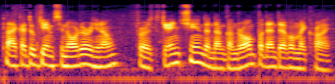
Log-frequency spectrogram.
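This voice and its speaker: A man's voice: mid-range voice, normal speed, slight background noise. A man giving casual game commentary as a streamer, blunt, profane and grumbling. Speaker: gaming streamer.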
